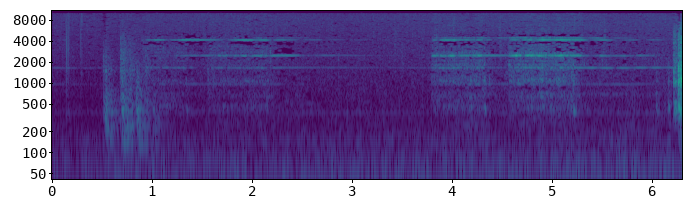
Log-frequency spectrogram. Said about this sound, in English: Oh, there's a telephone.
